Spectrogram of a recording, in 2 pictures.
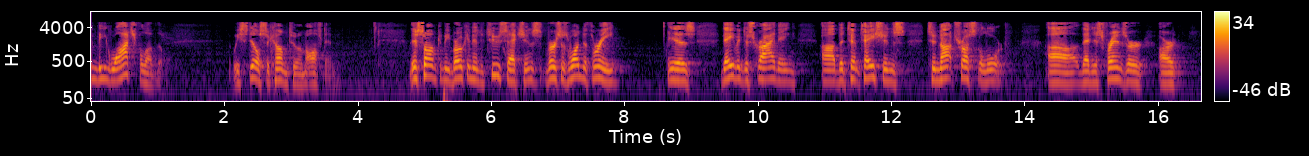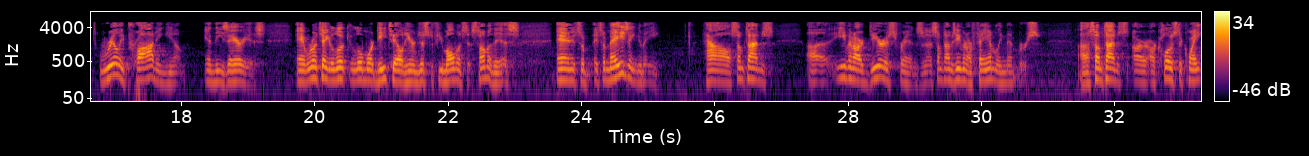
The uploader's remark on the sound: Ketha Heights Baptist Church ~ Live Broadcast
